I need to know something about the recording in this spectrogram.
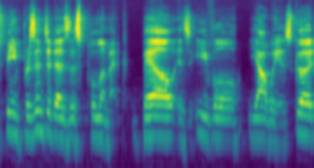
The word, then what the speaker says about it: Baal: ball Bell b ball how is it pronounced Bale I think is how it's usually pronounced right um now yeah I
